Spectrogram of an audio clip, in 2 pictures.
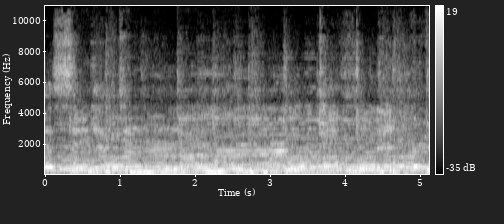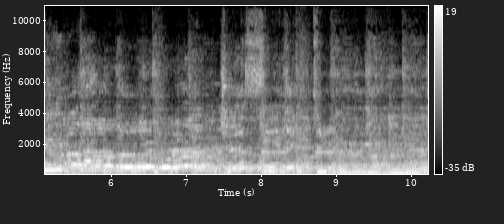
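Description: Live country-rock band playing an instrumental break: guitars over bass and drums, with a lead line that bends between notes.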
